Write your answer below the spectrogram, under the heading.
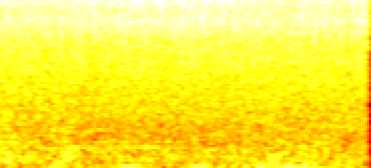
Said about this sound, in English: Slowly, over time, you feel light speckles of rain on your skin. And find yourself in a flowery meadow on a dark and moody night. The rain gets heavier,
